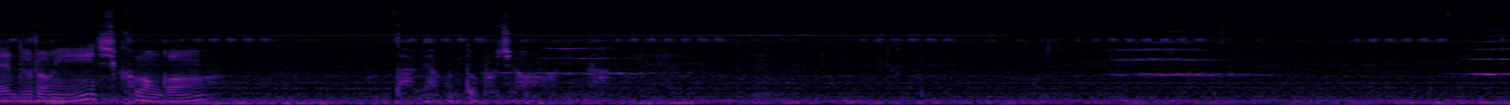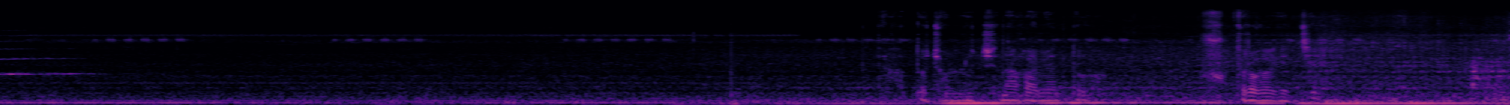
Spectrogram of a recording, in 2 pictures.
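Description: Puppies suckle softly.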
